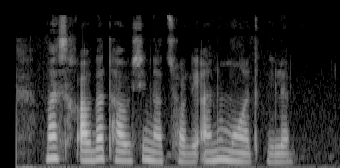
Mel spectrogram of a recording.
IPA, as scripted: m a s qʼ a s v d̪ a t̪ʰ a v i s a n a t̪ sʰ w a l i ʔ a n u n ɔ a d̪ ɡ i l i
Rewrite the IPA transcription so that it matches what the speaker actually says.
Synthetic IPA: m a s qʼ a v d̪ a t̪ʰ a v i s i n a t̪ sʰ w a l i ʔ a n u m ɔ a d̪ ɡ i l ɛ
